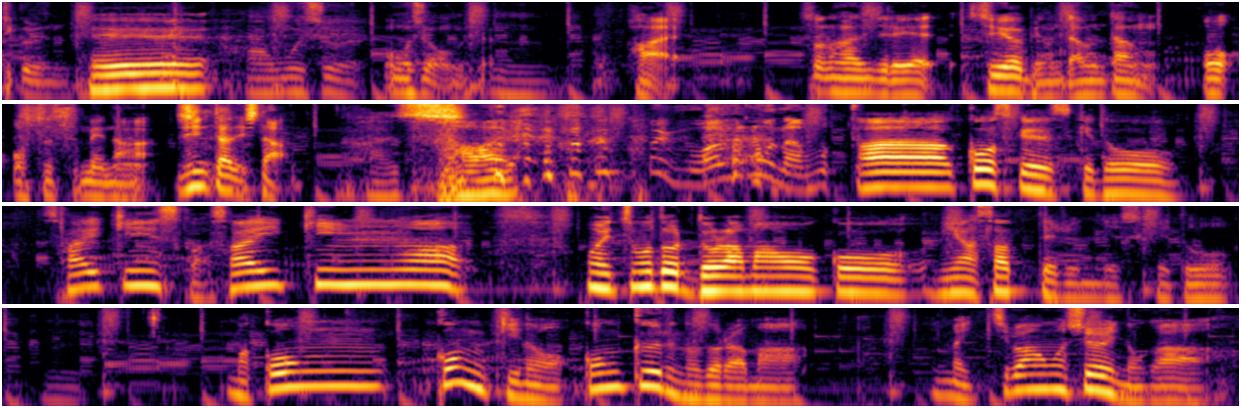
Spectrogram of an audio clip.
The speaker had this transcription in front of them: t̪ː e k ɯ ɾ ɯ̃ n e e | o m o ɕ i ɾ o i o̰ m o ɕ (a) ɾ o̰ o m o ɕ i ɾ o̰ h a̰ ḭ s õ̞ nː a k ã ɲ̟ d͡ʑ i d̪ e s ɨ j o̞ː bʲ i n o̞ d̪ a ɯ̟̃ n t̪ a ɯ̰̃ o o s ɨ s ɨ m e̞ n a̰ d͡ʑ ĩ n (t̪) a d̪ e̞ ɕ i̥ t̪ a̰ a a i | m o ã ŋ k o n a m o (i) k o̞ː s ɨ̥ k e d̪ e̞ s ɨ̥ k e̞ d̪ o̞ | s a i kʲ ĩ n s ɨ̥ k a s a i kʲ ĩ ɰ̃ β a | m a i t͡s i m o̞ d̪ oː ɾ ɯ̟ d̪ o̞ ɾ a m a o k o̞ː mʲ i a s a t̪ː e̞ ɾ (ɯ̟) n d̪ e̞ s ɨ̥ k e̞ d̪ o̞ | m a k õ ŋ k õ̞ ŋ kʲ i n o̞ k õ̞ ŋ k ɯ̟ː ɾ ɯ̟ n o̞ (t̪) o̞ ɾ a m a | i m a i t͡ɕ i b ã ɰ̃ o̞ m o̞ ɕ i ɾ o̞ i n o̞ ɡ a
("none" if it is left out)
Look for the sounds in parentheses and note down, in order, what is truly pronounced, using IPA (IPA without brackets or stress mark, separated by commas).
i, t̪, a, ɯ̟̃, d̪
